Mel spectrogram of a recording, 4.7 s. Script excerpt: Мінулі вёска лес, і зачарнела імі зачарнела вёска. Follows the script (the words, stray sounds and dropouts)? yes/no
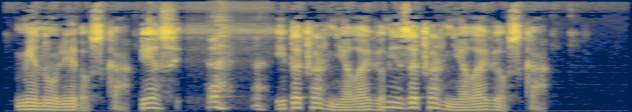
no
